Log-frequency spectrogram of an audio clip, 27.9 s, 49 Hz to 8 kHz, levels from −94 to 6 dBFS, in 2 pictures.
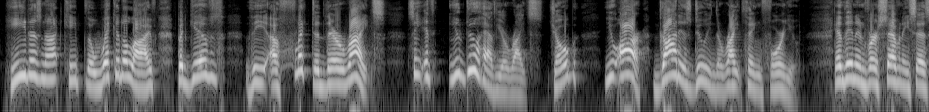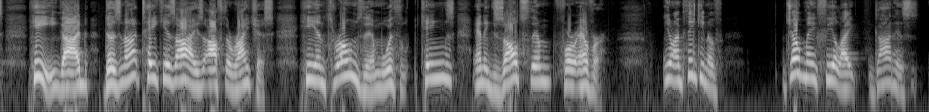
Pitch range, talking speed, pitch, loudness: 160-230 Hz, 145 wpm, 195 Hz, -20 LUFS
